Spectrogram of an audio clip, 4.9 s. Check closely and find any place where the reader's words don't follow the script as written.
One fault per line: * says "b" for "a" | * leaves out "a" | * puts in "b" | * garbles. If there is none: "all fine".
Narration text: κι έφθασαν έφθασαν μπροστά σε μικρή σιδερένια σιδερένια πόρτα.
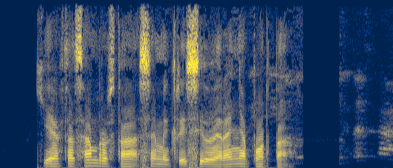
* leaves out "έφθασαν"
* leaves out "σιδερένια"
